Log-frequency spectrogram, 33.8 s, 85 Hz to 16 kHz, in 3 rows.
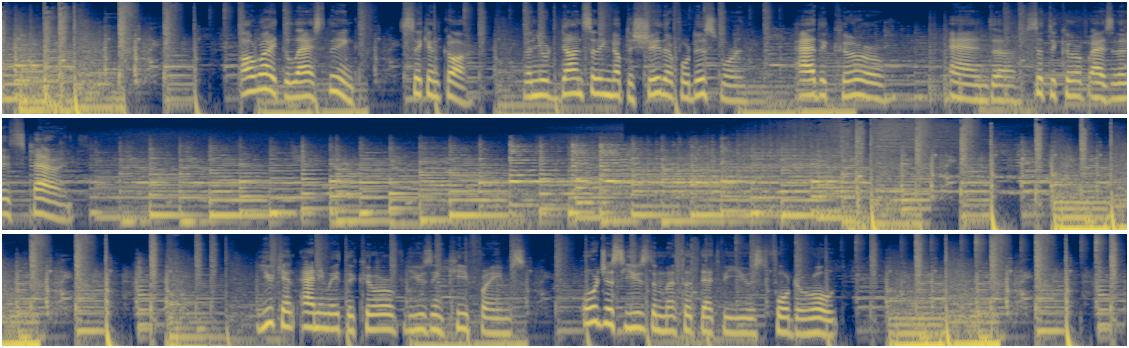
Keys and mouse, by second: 0.0 click, 1.7 KP_Decimal, 2.6-3.2 middle drag, 3.6 middle click, 4.1 ctrl+middle click, 4.4 middle click, 5.2-6.1 middle drag, 6.3 middle click, 6.7 ctrl+middle click, 7.0 middle click, 7.7 z, 9.3-9.7 middle drag, 9.9 shift+middle click, 11.5 click, 12.7 shift+a, 15.1 ctrl+middle click, 15.4 middle click, 15.7 z, 16.8 z, 18.1 shift+middle click, 18.6 ctrl+middle click, 18.9 ctrl+middle click, 19.2 z, 20.0 shift+middle click, 20.6 ctrl+middle click, 21.0 shift+middle click, 21.6 ctrl+middle click, 22.0 s, 22.9 click, 23.2 ctrl+middle click, 23.5 ctrl+middle click, 23.7 ctrl+middle click, 24.1 s, 29.0 click, 29.6 shift+middle click, 30.1 ctrl+middle click, 30.5 ctrl+shift+middle click, 30.8 ctrl+middle click, 31.5 s, 33.0 drag, 33.1 ctrl+middle drag, 33.5 shift+middle click.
